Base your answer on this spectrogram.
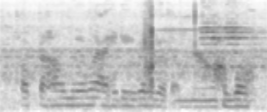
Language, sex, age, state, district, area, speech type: Assamese, female, 60+, Assam, Golaghat, urban, spontaneous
